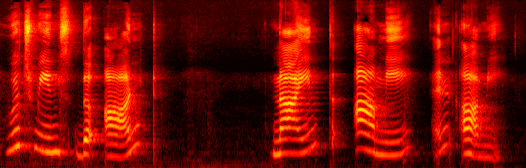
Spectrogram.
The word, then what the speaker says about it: ami: Ninth, ami and ami. Ninth and tenth pronunciation is similar. So, ninth, ami, which means your male friend.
